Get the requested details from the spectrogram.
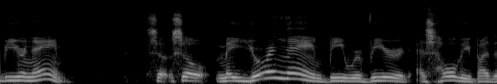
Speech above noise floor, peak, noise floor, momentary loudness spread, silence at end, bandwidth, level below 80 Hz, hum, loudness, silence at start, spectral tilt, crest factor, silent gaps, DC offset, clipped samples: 41 dB; -18 dBFS; -72 dBFS; 6 LU; 0 s; 16 kHz; -66 dBFS; none; -32 LUFS; 0 s; -6 dB/octave; 14 dB; none; under 0.1%; under 0.1%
